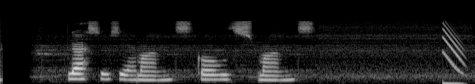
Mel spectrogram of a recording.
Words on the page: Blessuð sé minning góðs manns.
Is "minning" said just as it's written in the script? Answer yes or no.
no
